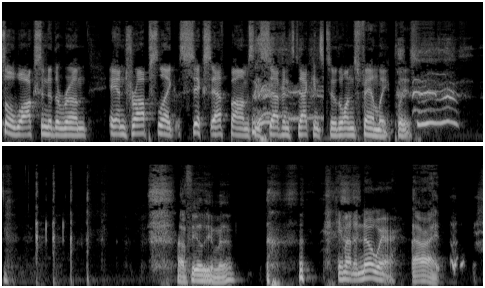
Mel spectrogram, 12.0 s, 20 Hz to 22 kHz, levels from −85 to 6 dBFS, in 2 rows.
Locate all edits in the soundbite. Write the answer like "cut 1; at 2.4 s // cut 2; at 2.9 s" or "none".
cut 1; at 4.0 s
